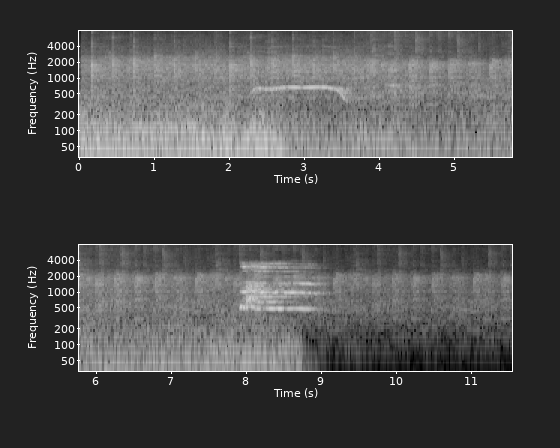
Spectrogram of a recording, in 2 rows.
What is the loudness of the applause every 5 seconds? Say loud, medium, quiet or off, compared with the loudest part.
loud, medium, medium.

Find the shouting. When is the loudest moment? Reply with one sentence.
The loudest moment of the shouting is at 8 seconds.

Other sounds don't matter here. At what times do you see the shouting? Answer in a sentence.
You can hear the shouting from 2.5 to 4.2 s and from 7.9 to 8.9 s.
